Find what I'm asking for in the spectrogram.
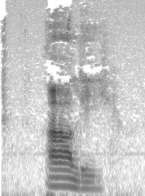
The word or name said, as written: Alie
